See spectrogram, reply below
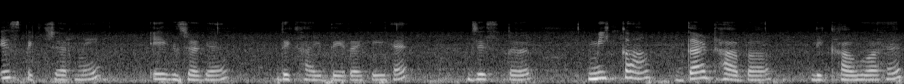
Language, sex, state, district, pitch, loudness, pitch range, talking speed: Hindi, female, Haryana, Rohtak, 220 Hz, -19 LUFS, 210-245 Hz, 115 wpm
